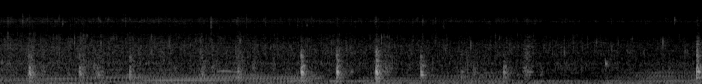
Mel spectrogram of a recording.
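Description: Tomato pieces and fried onions sizzling and bubbling in oil in a non-stick wok, with sharp pops and clicks at irregular moments, several in a row about three to four seconds in.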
